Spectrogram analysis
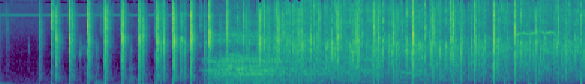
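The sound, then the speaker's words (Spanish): Audience applause at a live video game debate: a few sharp, scattered claps at first, then swelling into loud, dense, sustained clapping that carries on steadily to the end. “Creo que tienes el honor de que es la primera vez casi que las damas que aplauden, aplauden a la hora.”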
